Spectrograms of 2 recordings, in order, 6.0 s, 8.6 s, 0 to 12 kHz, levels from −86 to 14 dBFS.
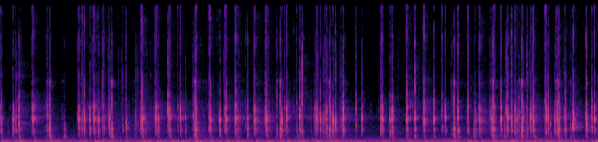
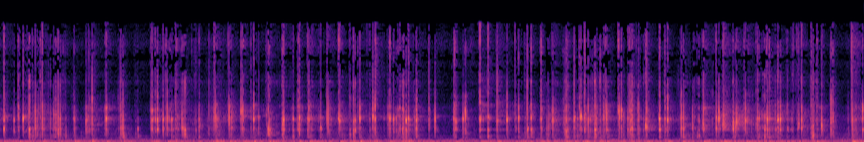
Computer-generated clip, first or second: second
